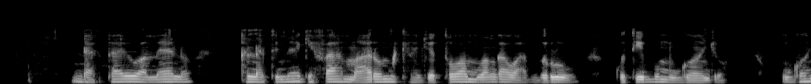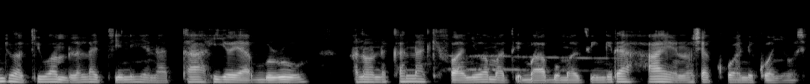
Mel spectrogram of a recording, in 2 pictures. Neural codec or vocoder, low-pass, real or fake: none; 5.4 kHz; real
